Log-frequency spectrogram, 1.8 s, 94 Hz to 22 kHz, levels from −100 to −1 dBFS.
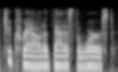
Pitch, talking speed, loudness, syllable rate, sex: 155 Hz, 200 wpm, -18 LUFS, 4.1 syllables/s, female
